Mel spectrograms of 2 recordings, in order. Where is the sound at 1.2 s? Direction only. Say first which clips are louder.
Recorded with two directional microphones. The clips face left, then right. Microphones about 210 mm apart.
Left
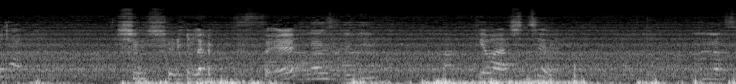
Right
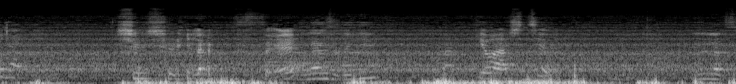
Left 1 dB; 25° left (ahead or behind).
